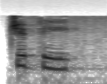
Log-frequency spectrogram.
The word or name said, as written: gyppy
